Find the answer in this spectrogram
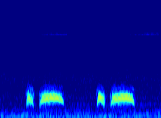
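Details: Newly caught wild spotted dove giving two slow paired coos, each a short note then a long even coo, over soft low background noise and a faint high tone.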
